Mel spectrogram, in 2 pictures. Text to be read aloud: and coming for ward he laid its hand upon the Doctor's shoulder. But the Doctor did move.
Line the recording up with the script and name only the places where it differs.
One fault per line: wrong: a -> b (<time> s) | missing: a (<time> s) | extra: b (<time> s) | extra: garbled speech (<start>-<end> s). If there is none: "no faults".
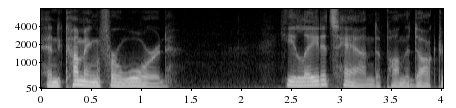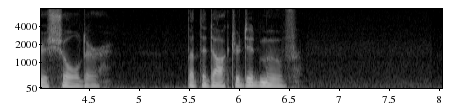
no faults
